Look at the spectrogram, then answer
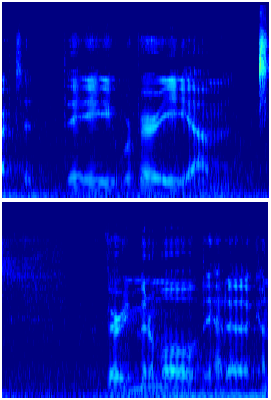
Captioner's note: inhales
